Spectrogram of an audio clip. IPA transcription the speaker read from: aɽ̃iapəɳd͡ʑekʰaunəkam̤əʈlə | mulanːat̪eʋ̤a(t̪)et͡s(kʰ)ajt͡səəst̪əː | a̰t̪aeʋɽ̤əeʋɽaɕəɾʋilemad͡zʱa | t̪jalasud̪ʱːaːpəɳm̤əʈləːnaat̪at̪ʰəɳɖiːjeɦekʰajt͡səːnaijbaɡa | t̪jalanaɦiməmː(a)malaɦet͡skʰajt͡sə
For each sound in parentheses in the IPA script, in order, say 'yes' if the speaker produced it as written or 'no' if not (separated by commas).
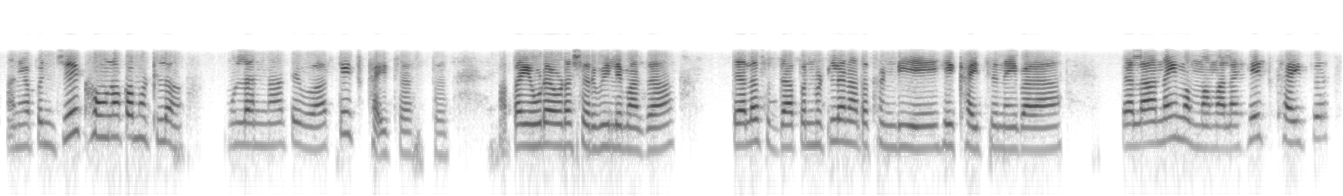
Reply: yes, yes, yes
